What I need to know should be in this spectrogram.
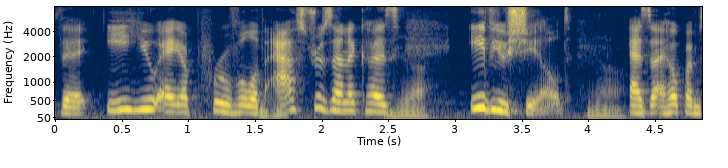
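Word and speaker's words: Evusheld: talking about yeah so the astrazeneca product evu shield as it's pronounced is a combination of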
